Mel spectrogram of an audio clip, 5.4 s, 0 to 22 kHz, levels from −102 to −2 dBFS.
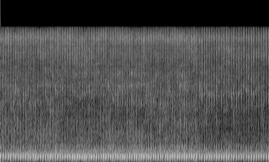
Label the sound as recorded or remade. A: remade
